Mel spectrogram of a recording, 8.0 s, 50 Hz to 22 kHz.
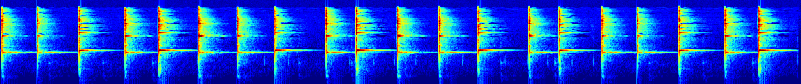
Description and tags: Bell 120bpm
This is a Bellish sound I created with two glasses at my home.
westafrica, percussion-loop, rhythm, percs, groovy, Glass, percussion, Bell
